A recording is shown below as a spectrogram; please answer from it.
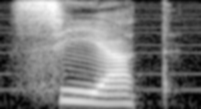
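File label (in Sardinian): "siat", female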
